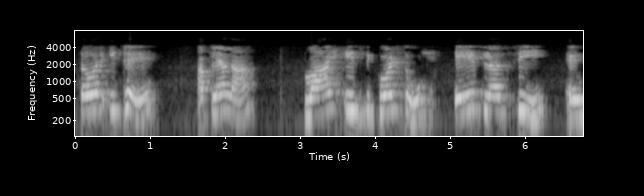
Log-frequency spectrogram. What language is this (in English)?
Marathi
